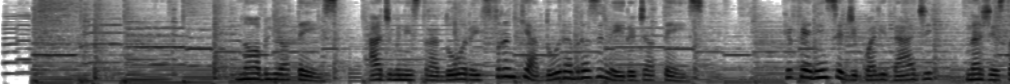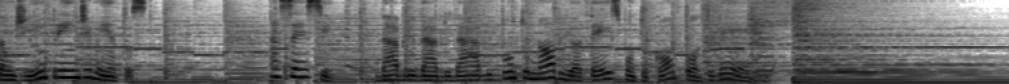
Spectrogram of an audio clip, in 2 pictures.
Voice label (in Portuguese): radio; nobile hoteis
